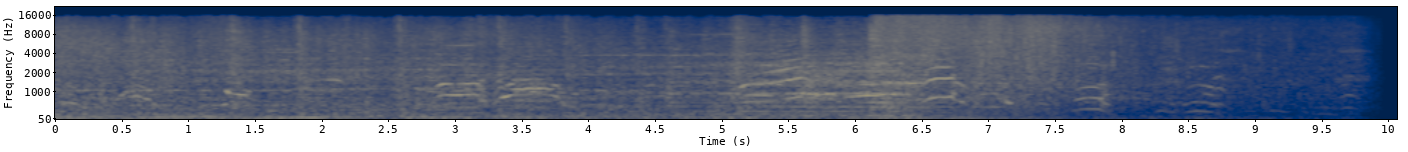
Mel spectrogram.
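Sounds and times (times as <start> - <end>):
dramatic music: 0.0 - 7.6
rushing water: 0.0 - 10.0.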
